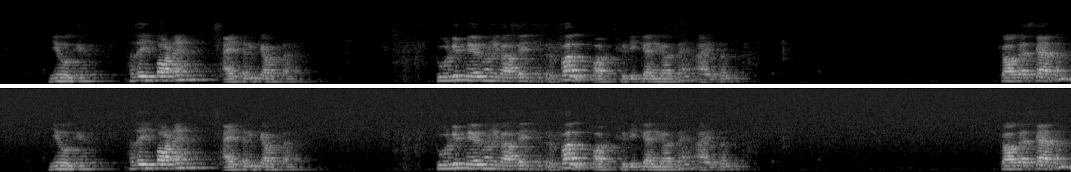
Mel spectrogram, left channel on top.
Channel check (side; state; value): right; noise; hiss, 16 dB below the sound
